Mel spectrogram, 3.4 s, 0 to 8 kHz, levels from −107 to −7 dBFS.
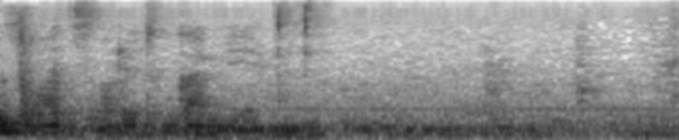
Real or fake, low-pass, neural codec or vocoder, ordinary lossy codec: real; 7.2 kHz; none; Opus, 16 kbps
